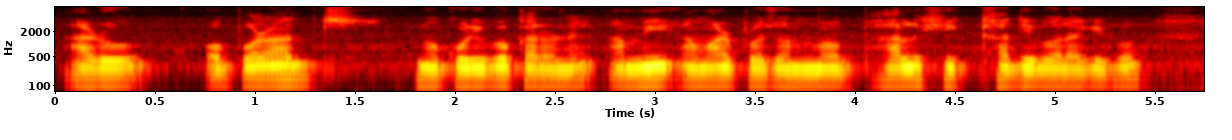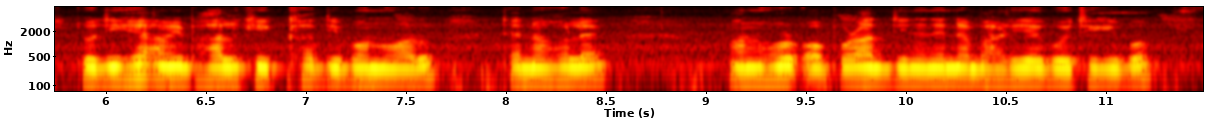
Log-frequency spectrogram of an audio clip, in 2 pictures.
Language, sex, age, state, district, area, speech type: Assamese, male, 18-30, Assam, Sonitpur, urban, spontaneous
